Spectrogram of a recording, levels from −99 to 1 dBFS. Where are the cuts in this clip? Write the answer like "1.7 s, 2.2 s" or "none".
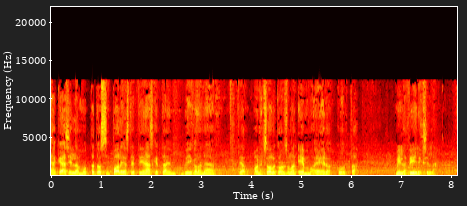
1.1 s, 2.7 s, 3.7 s, 4.9 s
